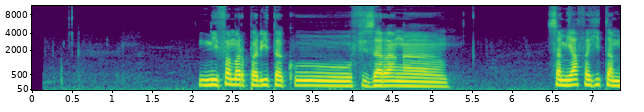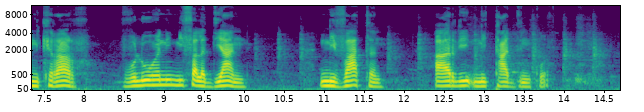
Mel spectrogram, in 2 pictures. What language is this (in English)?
Tsimihety Malagasy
